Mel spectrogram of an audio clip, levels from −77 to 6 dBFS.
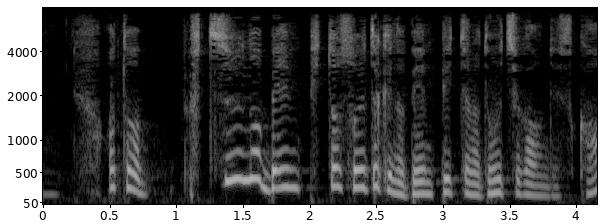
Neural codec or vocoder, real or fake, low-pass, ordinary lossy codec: none; real; 7.2 kHz; none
